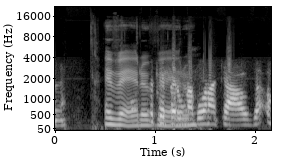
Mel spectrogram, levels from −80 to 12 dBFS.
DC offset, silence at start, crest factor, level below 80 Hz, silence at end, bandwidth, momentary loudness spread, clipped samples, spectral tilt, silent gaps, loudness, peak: under 0.1%; 0 s; 12 dB; -50 dBFS; 0 s; 16 kHz; 6 LU; 0.3%; -6 dB/octave; none; -11 LUFS; 0 dBFS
